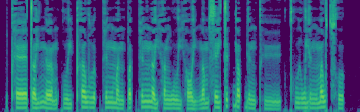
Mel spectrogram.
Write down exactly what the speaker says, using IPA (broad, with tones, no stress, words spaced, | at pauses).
pʰɛː˨t̪ɐ˨˥jn̪œː˨˩mkʷe˨˧j pʰɐ˧w lʊ˨k̚hɪ˧ŋ mɐ˨n pɐ˧k̚hɪ˥ŋn̪ɐ˨˧j hɐ˨ŋ wuː˨˩jhɔː˨˩j ŋɐ˧m se˧jt̪ɪ˥k̚jɐ˧p̚ jɪ˨ŋpʰyː˨˩ | kʷʰiː˨˧wjɪ˨˧ŋmɐ˥w t͡sʰʊ˨k̚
